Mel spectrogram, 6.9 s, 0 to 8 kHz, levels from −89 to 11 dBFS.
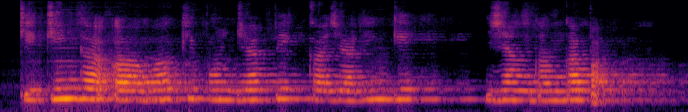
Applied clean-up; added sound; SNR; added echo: neural separator model SepFormer DNS4.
